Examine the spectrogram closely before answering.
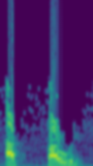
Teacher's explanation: فإذا يحولون لام التعريف إلى الحرف الذي جاء بعدها، مثلا هذا المثال الطول، يحولون اللام إلى طاء فيصير عندي طاءان، طاء ساكنة وطاء متحركة أي متماثلان، والأول ساكن فيدغمون الطاء الأولى في الثانية فيقولون الطول. · Term: اللام الشمسية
